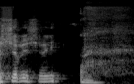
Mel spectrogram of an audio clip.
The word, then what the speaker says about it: CheryChery: Est-ce qu'il y a chéri ? Chéri alors chéri et chéri.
